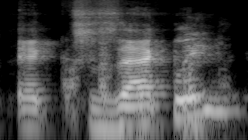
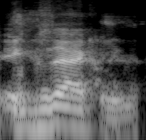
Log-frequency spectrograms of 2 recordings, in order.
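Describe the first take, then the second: First: The word begins with a crisp 'eks' sound. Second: The word begins with an 'egg' sound. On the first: The speaker calls it wrong. "nobody says exactly" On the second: The speaker calls it right. "They say exactly. E G G"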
